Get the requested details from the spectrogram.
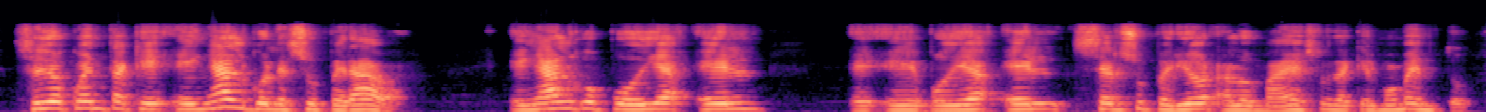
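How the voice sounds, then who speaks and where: A man gives a philosophy lecture to his class in a fairly high voice. He explains at length, circles back over his points and keeps asking whether they follow. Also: fairly even intonation, normal speed. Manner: explanatory, repeats phrases and asks "¿verdad?". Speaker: philosophy teacher.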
